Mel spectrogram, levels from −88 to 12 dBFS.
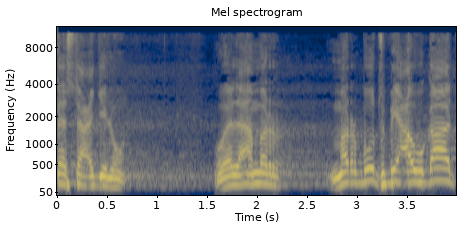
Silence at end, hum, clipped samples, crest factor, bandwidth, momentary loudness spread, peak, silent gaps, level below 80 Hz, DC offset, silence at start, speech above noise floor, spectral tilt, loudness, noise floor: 0 s; none; under 0.1%; 14 dB; 11 kHz; 10 LU; -2 dBFS; none; -64 dBFS; under 0.1%; 0 s; 26 dB; -5.5 dB/octave; -15 LUFS; -39 dBFS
